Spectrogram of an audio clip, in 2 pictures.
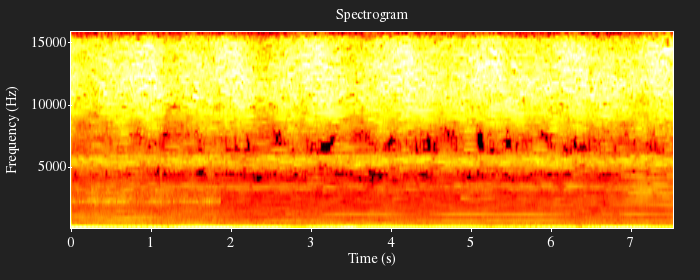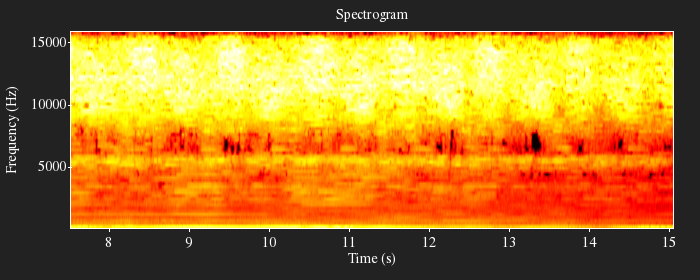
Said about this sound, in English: Right now, we're listening to those same crickets, but they've had their voices manipulated using digital technology. Let's listen for a moment just for fun.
